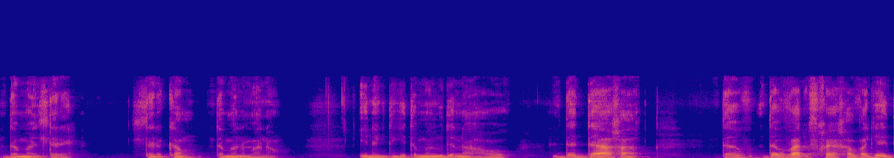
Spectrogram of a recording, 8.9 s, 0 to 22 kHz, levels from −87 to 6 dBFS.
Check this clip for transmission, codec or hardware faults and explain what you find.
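The speech carries Dolby Digital compression damage throughout, plainly audible. Nothing is present above 11.4 kHz, giving a dull top end, with rough, fluttering noise around voiced tones. This is likely a starved AC-3 encoder, consistent with about 64 kbps, narrowing bandwidth and replacing unfunded frequency lines with dither noise.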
